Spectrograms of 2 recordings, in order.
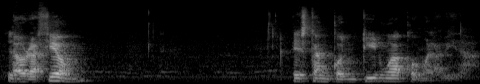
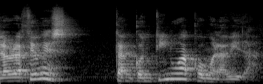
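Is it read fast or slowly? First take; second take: slowly; fast. First: It is read more slowly and carefully. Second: It is read at a quicker pace.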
